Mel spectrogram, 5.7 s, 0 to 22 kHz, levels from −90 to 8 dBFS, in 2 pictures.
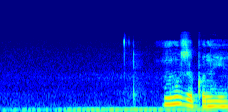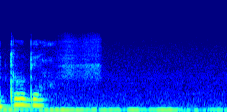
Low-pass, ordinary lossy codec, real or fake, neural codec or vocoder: none; none; real; none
